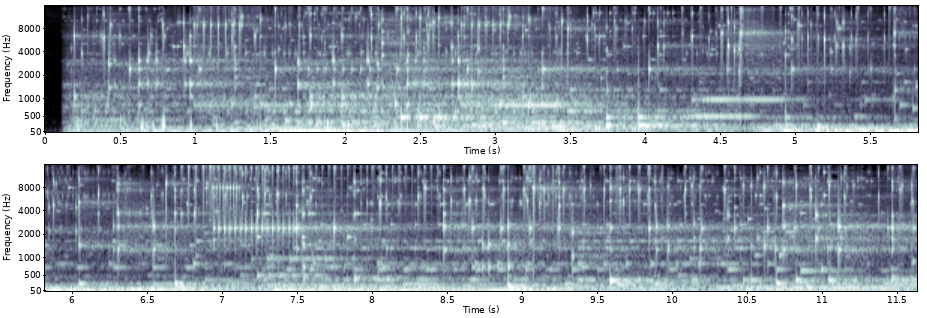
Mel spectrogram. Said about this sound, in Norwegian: Kjenner du det igjen? Er det leddgreiene? Er det det? Dette er altså lyden av dine ledd. det var jo musikk, jo. Ja, det er musikk lagd på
